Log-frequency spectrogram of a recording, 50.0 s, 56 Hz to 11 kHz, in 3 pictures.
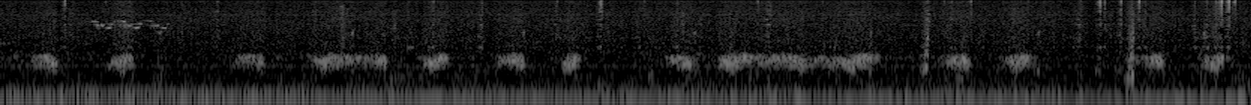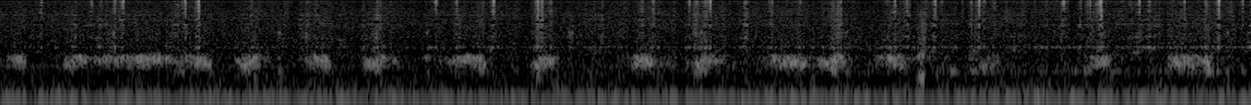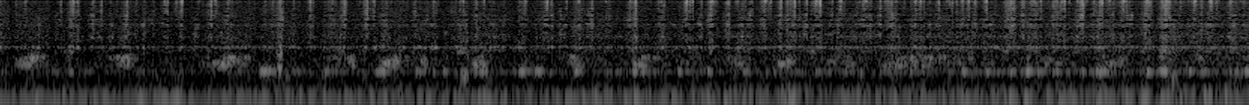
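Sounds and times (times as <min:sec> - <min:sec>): scratchy rubbing: 0:12.3 - 0:50.0.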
